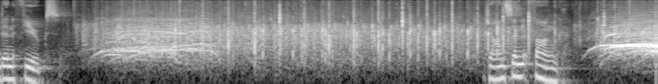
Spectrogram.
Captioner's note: applause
